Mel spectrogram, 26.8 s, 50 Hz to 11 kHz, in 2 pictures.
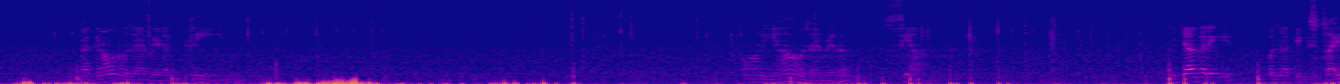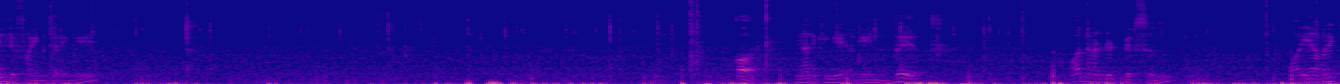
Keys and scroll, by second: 6.2 ctrl+c, 7.2 ctrl+v, 11.3 ctrl+s.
